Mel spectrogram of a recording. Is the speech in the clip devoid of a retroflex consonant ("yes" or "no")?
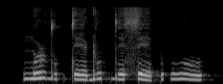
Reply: no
